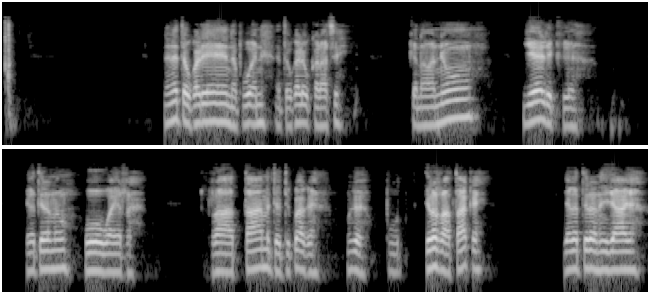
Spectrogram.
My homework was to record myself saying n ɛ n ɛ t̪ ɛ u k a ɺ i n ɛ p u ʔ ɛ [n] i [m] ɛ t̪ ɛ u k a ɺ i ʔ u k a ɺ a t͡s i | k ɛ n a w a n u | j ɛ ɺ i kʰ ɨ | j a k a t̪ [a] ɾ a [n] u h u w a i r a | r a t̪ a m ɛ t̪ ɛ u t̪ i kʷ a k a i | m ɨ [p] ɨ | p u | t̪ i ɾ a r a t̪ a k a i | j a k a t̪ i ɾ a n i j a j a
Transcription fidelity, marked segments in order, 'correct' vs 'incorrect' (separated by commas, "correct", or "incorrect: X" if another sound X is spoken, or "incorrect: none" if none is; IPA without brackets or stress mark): correct, incorrect: n, incorrect: i, correct, incorrect: k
